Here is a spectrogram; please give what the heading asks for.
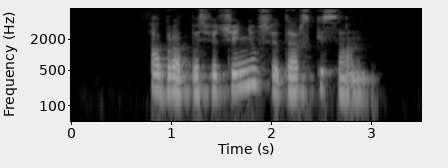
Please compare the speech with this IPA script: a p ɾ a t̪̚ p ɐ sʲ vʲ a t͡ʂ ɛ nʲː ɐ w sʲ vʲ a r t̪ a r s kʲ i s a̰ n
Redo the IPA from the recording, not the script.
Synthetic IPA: a b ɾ a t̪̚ p ɐ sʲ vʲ a t͡ʂ ɛ nʲː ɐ w sʲ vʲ a t̪ a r s kʲ i s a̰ n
